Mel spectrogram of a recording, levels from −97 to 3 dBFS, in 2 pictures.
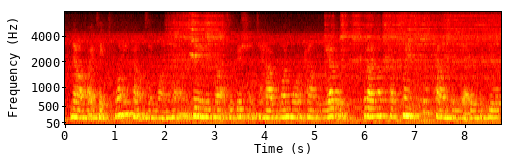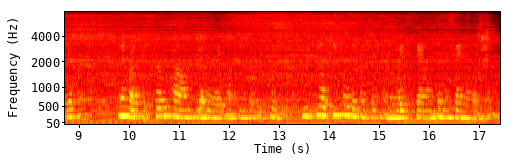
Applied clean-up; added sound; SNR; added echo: none; Sawing; 11 dB; reverberation time 0.9 s.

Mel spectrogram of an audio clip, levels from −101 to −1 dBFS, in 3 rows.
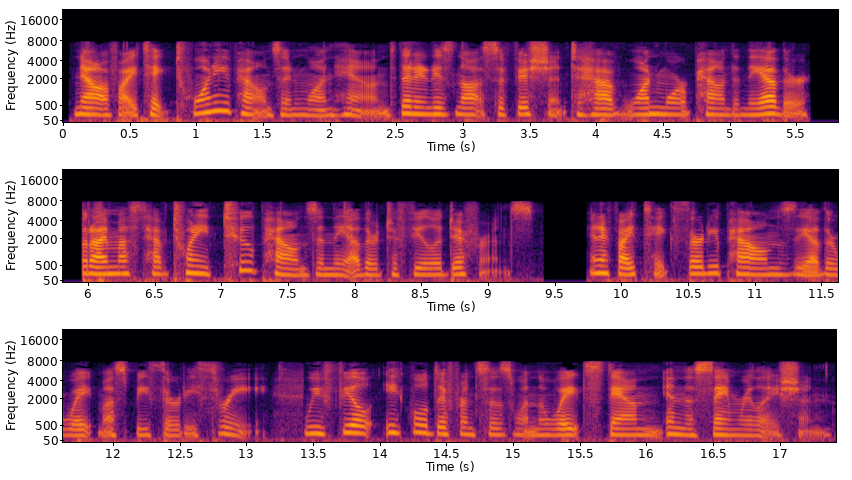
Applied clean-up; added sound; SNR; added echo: none; none; none; none.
